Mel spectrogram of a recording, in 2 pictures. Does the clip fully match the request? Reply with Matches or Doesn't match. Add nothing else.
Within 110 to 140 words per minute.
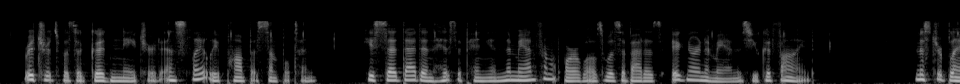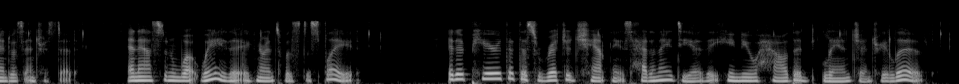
Doesn't match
